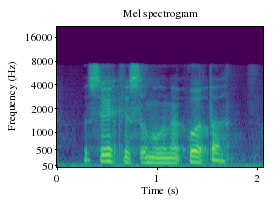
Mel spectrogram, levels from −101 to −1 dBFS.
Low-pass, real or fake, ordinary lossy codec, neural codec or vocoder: 7.2 kHz; fake; Opus, 64 kbps; autoencoder, 22.05 kHz, a latent of 192 numbers a frame, VITS, trained on many speakers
